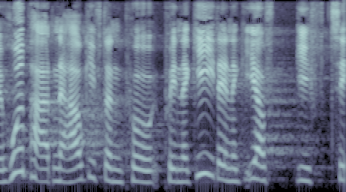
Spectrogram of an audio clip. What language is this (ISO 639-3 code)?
dan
